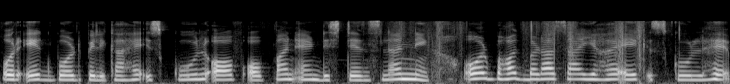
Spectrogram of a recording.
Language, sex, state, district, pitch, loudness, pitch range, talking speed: Hindi, female, Delhi, New Delhi, 225 Hz, -15 LUFS, 205-240 Hz, 165 wpm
